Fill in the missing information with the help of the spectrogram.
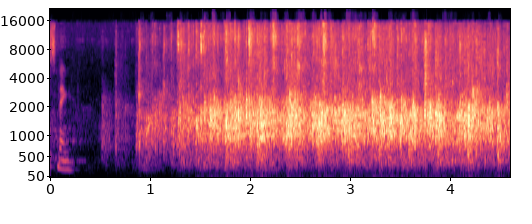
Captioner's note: applause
